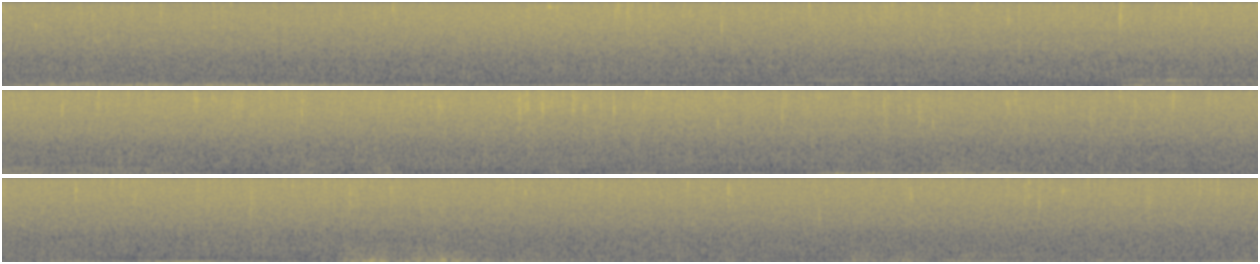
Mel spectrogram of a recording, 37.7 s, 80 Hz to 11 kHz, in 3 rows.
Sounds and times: Summer Rain 0:00.0 - 0:37.6

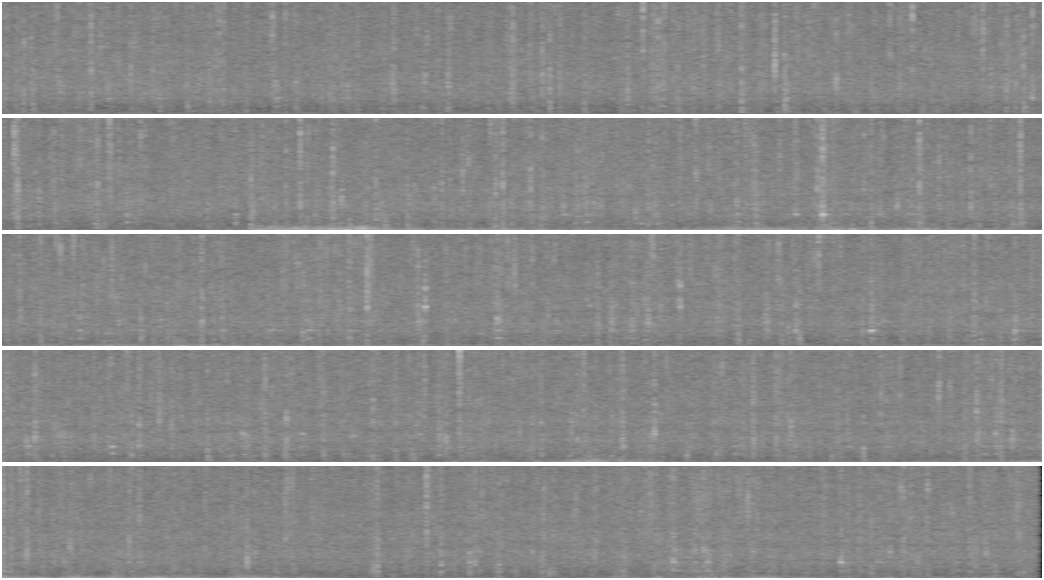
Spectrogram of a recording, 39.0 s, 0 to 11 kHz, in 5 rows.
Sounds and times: Drops are falling on a old wheelbarrow 0:00.0 - 0:39.0
Rain 0:00.0 - 0:39.0

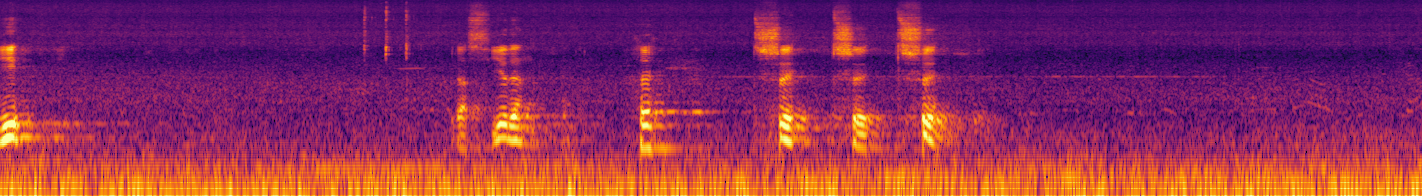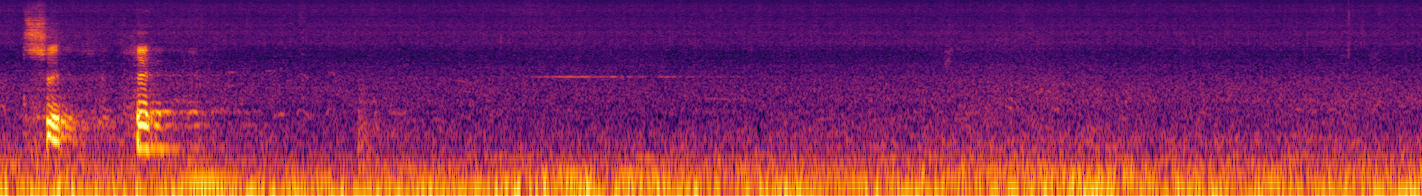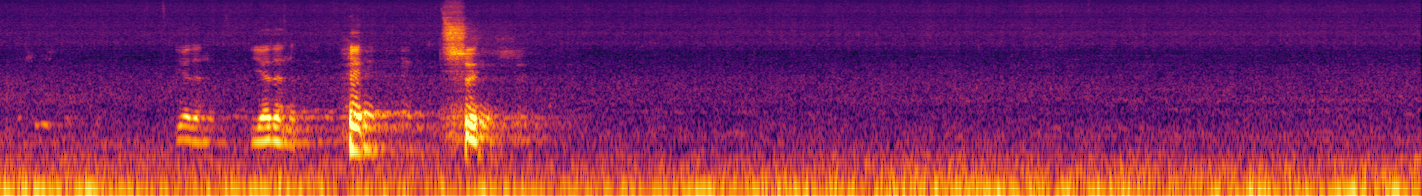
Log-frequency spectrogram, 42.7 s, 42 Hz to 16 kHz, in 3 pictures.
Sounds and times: talking into the microphone 0:00.0 - 0:01.0
talking into the microphone 0:03.7 - 0:10.2
horn sound 0:04.1 - 0:10.5
talking into the microphone 0:14.0 - 0:16.5
horn sound 0:14.4 - 0:16.6
talking into the microphone 0:30.1 - 0:34.3
horn sound 0:30.2 - 0:34.4

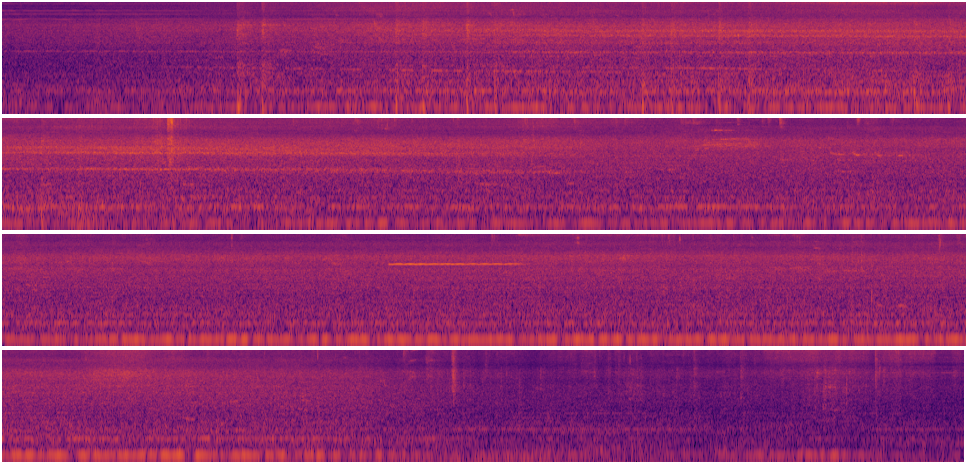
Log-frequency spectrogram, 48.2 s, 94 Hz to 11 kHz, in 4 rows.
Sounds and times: The train arrives 0:00.0 - 0:48.1

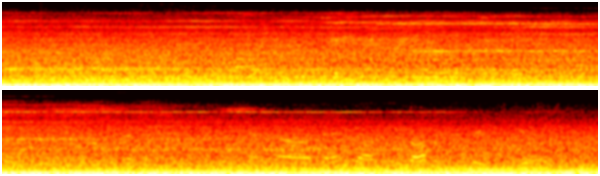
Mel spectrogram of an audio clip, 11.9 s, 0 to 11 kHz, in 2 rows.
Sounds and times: trains groan 0:00.0 - 0:11.9

